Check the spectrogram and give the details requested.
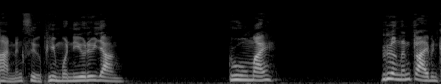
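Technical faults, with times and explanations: Throughout, MP3 compression: nothing above about 11.4 kHz and plainly audible watery swirl on the speech, unlike simple low-pass filtering; likely a low bitrate near 48 kbps.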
